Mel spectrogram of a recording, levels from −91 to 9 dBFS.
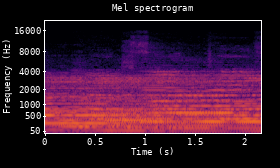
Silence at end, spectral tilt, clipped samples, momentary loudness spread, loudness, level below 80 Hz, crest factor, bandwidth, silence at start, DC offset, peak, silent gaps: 0 s; -6 dB/octave; under 0.1%; 2 LU; -28 LUFS; -46 dBFS; 12 dB; 13.5 kHz; 0 s; under 0.1%; -16 dBFS; none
